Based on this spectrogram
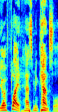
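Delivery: soft, mechanical, automated recorded-message voice. Retelling a call from the airline: imitating a mechanical recorded voice. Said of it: "little mechanical voice on there".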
